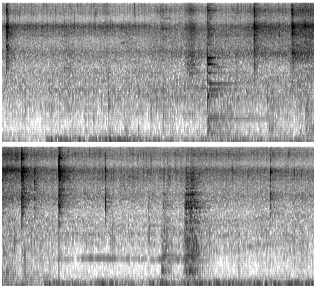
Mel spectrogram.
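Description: Thick chutney mixture sizzling and bubbling in hot oil in a wok as it is stirred, with a few sharp clicks of the spoon against the pan in the middle.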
